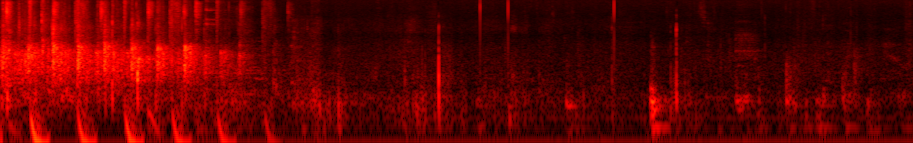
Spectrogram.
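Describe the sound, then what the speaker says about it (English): Audience applause follows the concluding remarks of a financial sector session at an India ideas summit, starting as a brisk burst of clapping that thins over a few seconds into scattered claps and room noise. "Can I have a round of applause?"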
